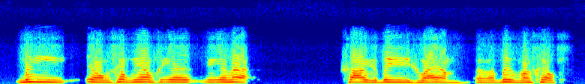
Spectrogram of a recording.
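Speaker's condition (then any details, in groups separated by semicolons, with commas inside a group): Cerebral palsy; from birth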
